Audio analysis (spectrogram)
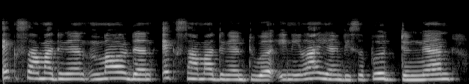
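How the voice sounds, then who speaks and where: Woman teaching a math lesson, slow careful short phrases, kinda high voice, muffled lo-fi audio. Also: fairly even intonation. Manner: deliberate, breaks sentences into short phrases. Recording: dull lo-fi recording.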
